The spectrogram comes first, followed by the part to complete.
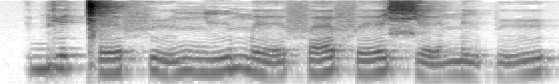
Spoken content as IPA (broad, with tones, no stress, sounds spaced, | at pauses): bʲ e˦˥ ǀ e˨˥ f y˧˩˧ ɲ i˨˥ m e˧˩˧ f ɛ˨˥ f e˨˥ ɕ e˧˩˧ n i˧˩˧ p y˨˥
